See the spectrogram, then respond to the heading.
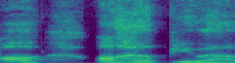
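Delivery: easygoing, offhand, helpful bro manner. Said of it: "that sort of mannerism".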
